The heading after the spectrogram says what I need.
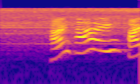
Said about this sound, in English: I'm just gonna finish blending with the clippers real quick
